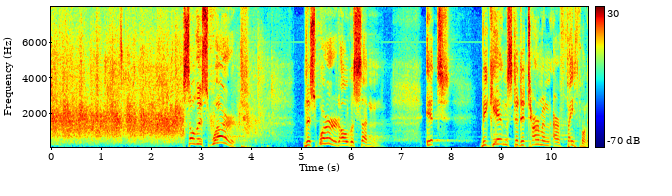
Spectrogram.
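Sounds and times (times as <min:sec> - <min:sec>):
audience applause: 0:00.0 - 0:04.7
speech: 0:02.7 - 0:04.1, 0:05.0 - 0:06.7, 0:07.5 - 0:08.0, 0:08.6 - 0:10.7.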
